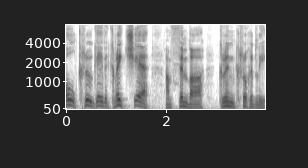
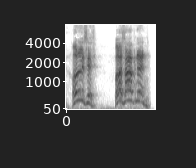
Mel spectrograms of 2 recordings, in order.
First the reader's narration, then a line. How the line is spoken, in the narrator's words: shouting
